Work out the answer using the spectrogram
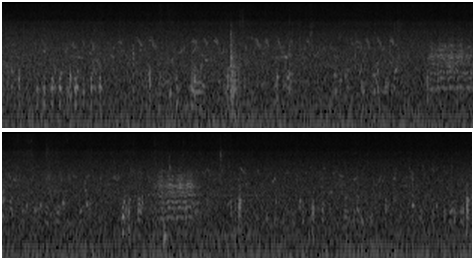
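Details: A flock of chickens clucks steadily, with two louder bursts of rapid, harsh cackling around the middle against a hissy farmyard background.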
